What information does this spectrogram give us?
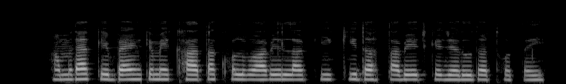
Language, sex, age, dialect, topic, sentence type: Magahi, female, 18-24, Western, banking, question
